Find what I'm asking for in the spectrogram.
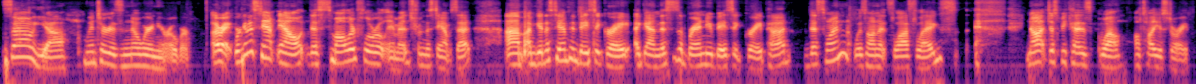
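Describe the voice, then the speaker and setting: A middle-aged woman with a croaky, hoarse voice, chatting casually as she demonstrates a stamping and card-making project step by step. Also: fairly low pitch, animated, normal speed, pushed and bright, no echo. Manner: chatty, explains each step with asides and small laughs. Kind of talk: casual live craft tutorial.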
